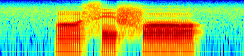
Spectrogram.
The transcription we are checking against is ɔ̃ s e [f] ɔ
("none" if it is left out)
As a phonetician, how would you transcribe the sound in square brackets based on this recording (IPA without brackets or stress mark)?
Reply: f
